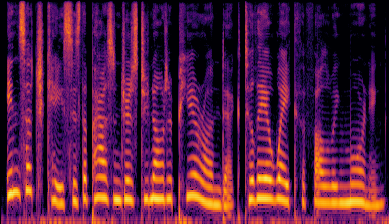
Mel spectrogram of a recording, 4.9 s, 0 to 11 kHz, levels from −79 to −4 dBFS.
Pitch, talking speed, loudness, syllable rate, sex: 245 Hz, 195 wpm, -17 LUFS, 5.3 syllables/s, female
